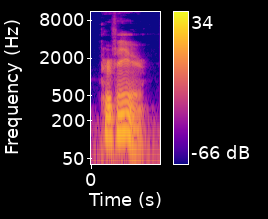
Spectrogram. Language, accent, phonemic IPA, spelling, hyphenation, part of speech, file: English, General American, /pəɹˈveɪəɹ/, purveyor, pur‧vey‧or, noun, En-us-purveyor.ogg
- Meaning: One who purveys (“furnishes, provides; gets, procures”); a supplier; specifically, one in the business of supplying food or other necessary material goods; a provisioner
